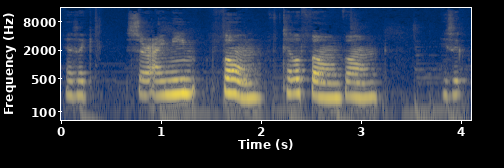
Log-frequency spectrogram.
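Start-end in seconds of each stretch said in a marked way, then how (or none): 0.6-3.2 slow, spelled-out request; simplified for a foreigner. Retold or imitated. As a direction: re-enact making yourself understood, word by word. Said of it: "he didn't know what I was saying".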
